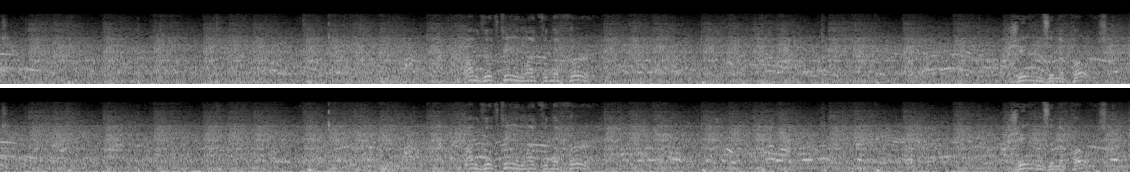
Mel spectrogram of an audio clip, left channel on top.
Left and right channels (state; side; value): normal; both; correlation 0.47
